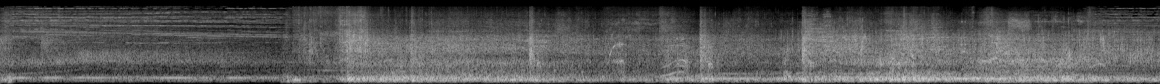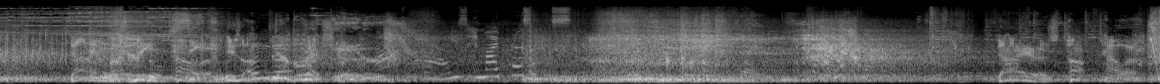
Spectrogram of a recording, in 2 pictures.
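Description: Magic spells blast and crackle in a fast fight.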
